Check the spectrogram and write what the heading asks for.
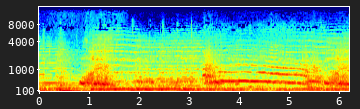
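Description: A long animal howl from a horror film's soundtrack, falling slowly in pitch, over a low, steady music drone. A shorter cry comes about a second in and another near the end.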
